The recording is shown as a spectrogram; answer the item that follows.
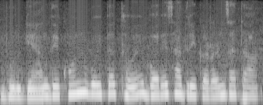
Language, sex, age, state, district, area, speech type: Goan Konkani, female, 30-45, Goa, Ponda, rural, spontaneous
